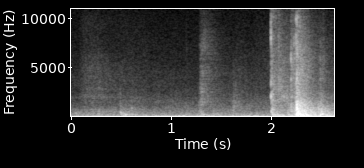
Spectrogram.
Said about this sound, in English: Now at the program gallery. Gordon enters, closing the door behind him, and peruses some of Grace's abstract artwork on the wall.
